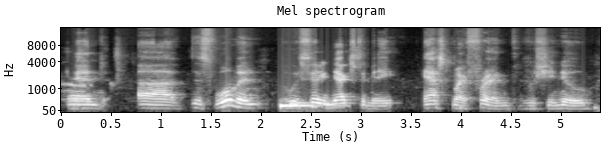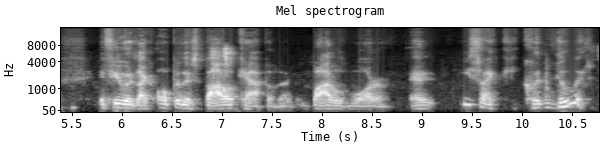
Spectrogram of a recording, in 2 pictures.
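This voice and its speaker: A man's voice: fairly low pitch, lively intonation, normal speed, a little mellow, poor audio. Chatty older man telling stories. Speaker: podcast co-host. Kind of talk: casual chat, telling anecdotes. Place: room at home, video call.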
